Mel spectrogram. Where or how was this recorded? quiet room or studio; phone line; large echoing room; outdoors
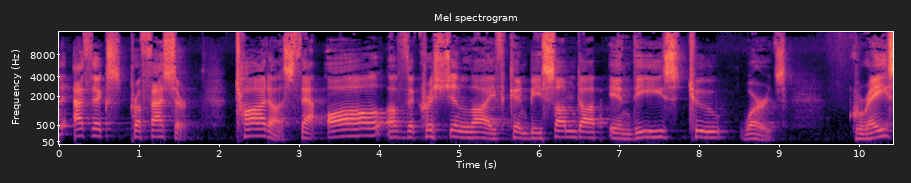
large echoing room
